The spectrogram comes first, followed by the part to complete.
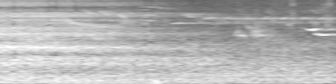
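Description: A person's slow, audible exhale, loudest at the start and fading away over about a second and a half.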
